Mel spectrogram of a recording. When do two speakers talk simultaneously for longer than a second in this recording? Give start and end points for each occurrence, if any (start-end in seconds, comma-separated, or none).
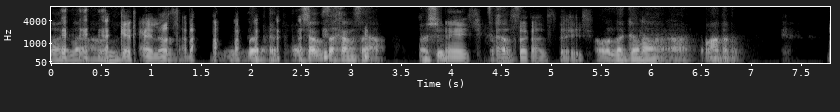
none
